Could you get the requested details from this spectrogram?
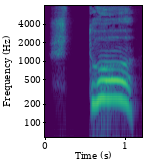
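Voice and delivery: stunned cry at the prince's news; shocked outcry. A narrator's reading. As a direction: gasp the words out in disbelief. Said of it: "вскричал я".

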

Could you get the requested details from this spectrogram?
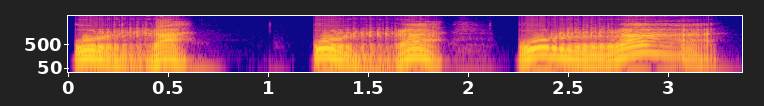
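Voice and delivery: rousing drawn-out hurrah, rising each time; shouted cheer. A narrator's reading. Turbin toasts the emperor, shouting hurrah. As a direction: cheer a toast, growing bigger. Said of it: "Турбин крикнул и поднял стакан".

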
